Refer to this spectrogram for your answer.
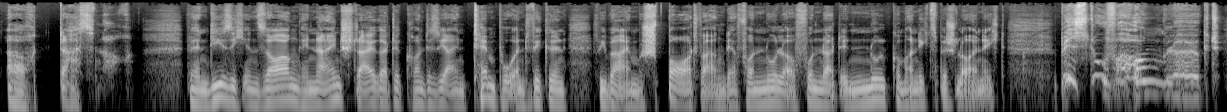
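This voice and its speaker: A man's voice: fairly low pitch, fairly even intonation, normal speed, vocal fry, few pauses, darkish tone, dry recording. A man narrating a first-person story in a dry, wry tone. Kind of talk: audiobook storytelling. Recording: dry close studio recording.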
